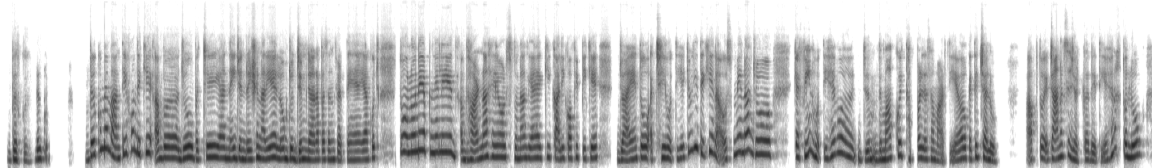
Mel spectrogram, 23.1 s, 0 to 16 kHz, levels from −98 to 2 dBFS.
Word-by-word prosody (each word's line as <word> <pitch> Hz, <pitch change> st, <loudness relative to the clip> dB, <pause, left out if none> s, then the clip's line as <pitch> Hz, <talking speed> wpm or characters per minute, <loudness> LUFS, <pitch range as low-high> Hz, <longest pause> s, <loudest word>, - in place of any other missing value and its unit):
बिल्कुल, 180 Hz, -4 st, -2 dB
बिल्कुल। 210 Hz, +3 st, -1 dB, 0.8 s
बिल्कुल 310 Hz, +10 st, +2 dB
मैं 445 Hz, -, +4 dB
मानती 280 Hz, 0 st, 0 dB
हूँ 390 Hz, +5 st, -3 dB
देखिए 335 Hz, +1 st, +2 dB
अब 220 Hz, -, +1 dB, 0.4 s
जो 240 Hz, +2 st, +6 dB
बच्चे 200 Hz, +4 st, -2 dB, 0.2 s
या 235 Hz, -1 st, +2 dB
नई 220 Hz, +1 st, +2 dB
जनरेशन 200 Hz, +3 st, +2 dB
आ 210 Hz, -, +1 dB
रही 220 Hz, +2 st, +2 dB
है 245 Hz, 0 st, +4 dB
लोग 215 Hz, -1 st, +3 dB
जो 220 Hz, -, +4 dB
जिम 205 Hz, +2 st, +4 dB
जाना 195 Hz, -1 st, +1 dB
पसंद 195 Hz, 0 st, -1 dB
करते 180 Hz, +1 st, -4 dB
हैं 190 Hz, 0 st, -3 dB
या 200 Hz, 0 st, +1 dB
कुछ। 235 Hz, 0 st, -1 dB, 0.4 s
तो 365 Hz, +1 st, +1 dB
उन्होंने 370 Hz, +3 st, +4 dB
अपने 355 Hz, -2 st, 0 dB
लिए 360 Hz, 0 st, +2 dB, 0.2 s
अवधारणा 200 Hz, +5 st, +1 dB
है 255 Hz, -1 st, +1 dB
और 250 Hz, 0 st, +2 dB
सुना 230 Hz, -2 st, -2 dB
गया 230 Hz, -1 st, -1 dB
है 235 Hz, -1 st, +1 dB
कि 245 Hz, +1 st, -6 dB
काली 220 Hz, +1 st, -1 dB
कॉफ़ी 230 Hz, +2 st, -1 dB
पी 220 Hz, -1 st, -5 dB
के 230 Hz, +1 st, +3 dB, 0.4 s
जाएँ 190 Hz, +3 st, 0 dB
तो 240 Hz, -, +5 dB, 0.2 s
अच्छी 240 Hz, +5 st, +1 dB
होती 220 Hz, -1 st, 0 dB
है। 235 Hz, -, 0 dB
क्योंकि 405 Hz, -, +2 dB
देखिए 335 Hz, +4 st, -1 dB
न -, -, 0 dB
उसमें 300 Hz, -, -2 dB
न 400 Hz, +1 st, +2 dB
जो 310 Hz, -1 st, +2 dB, 0.5 s
कैफ़ीन 275 Hz, +7 st, +1 dB
होती 240 Hz, -3 st, 0 dB
है 275 Hz, +7 st, 0 dB
वो 340 Hz, 0 st, 0 dB, 0.3 s
जिम 195 Hz, +2 st, -1 dB
दिमाग 205 Hz, +4 st, +2 dB
को 285 Hz, -, 0 dB
एक 275 Hz, -, -4 dB
थप्पड़ 210 Hz, +3 st, -2 dB
जैसा 210 Hz, -1 st, -2 dB
मारती 165 Hz, -4 st, -6 dB
है 180 Hz, +2 st, -2 dB
और 220 Hz, -, +2 dB
वो 225 Hz, -, +1 dB
कहती 220 Hz, +3 st, -3 dB
है -, -, -4 dB
चलो। 175 Hz, -7 st, 0 dB, 0.6 s
अब 200 Hz, 0 st, -5 dB
तो 235 Hz, -, 0 dB
अचानक 225 Hz, +6 st, 0 dB
से 265 Hz, -2 st, -2 dB
झटका 195 Hz, 0 st, -3 dB
देती 170 Hz, -3 st, -5 dB
है, 180 Hz, -, -4 dB
है 290 Hz, +9 st, 0 dB
ना? -, -, -6 dB
तो 270 Hz, -, +3 dB
लोग 280 Hz, +4 st, +2 dB
230 Hz, 205 wpm, -23 LUFS, 200-280 Hz, 0.8 s, जो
